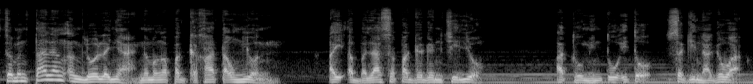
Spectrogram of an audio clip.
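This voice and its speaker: A man narrating a scripted horror story in a measured, dramatic way. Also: lowish voice, expressive, darkish tone, soft background music.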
